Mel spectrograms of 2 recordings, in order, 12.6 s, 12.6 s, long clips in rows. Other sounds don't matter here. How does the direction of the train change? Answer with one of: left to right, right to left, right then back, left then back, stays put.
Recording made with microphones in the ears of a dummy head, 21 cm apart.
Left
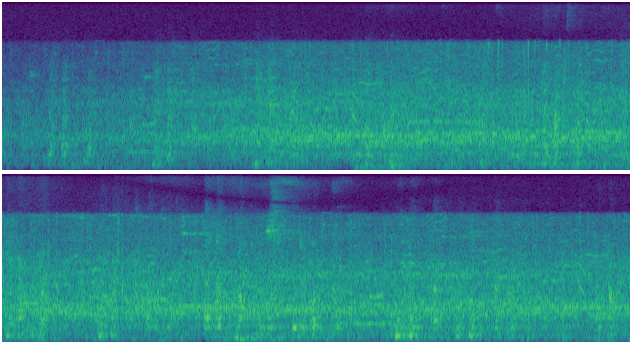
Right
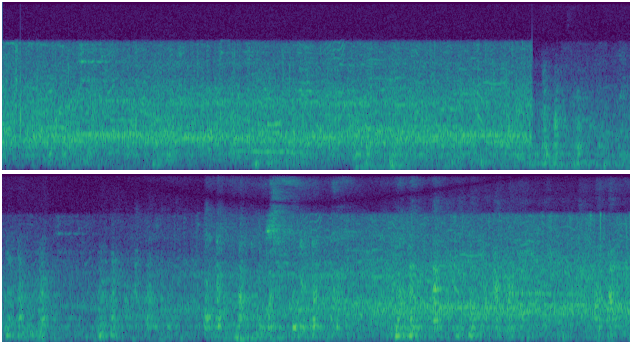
left to right.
